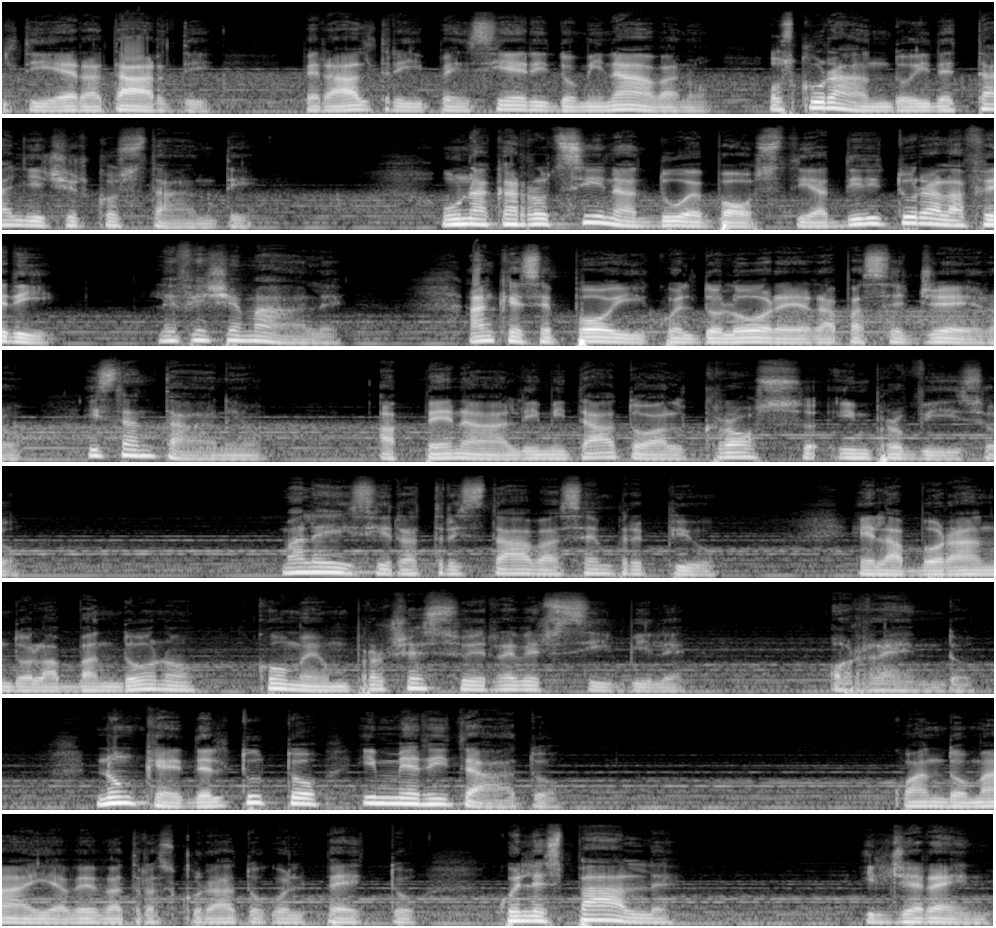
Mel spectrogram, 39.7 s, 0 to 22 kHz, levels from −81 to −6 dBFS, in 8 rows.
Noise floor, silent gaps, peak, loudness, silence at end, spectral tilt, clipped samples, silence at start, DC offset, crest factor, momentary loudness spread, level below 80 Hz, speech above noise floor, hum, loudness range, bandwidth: -38 dBFS; none; 0 dBFS; -18 LUFS; 0 s; -6 dB/octave; under 0.1%; 0 s; under 0.1%; 18 dB; 21 LU; -36 dBFS; 21 dB; none; 5 LU; 15.5 kHz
